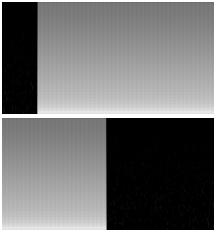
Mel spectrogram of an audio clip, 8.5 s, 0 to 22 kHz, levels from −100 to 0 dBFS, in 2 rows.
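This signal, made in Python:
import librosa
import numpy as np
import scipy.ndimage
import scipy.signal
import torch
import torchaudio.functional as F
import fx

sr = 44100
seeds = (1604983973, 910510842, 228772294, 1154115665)

y = 10.0 ** (-5.0 / 20.0) * (2.0 * np.mod(88.1 * (np.arange(round(5.6 * sr)) / sr), 1.0) - 1.0)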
